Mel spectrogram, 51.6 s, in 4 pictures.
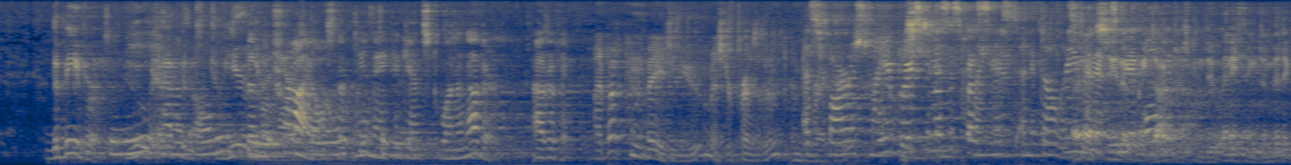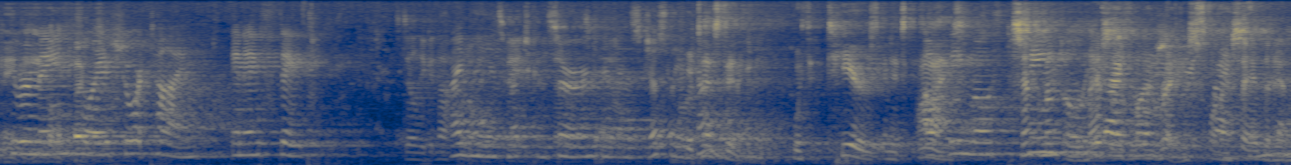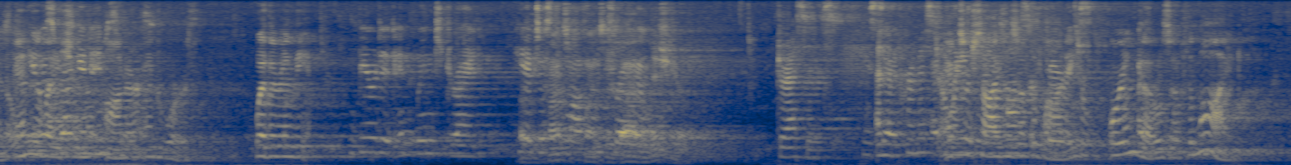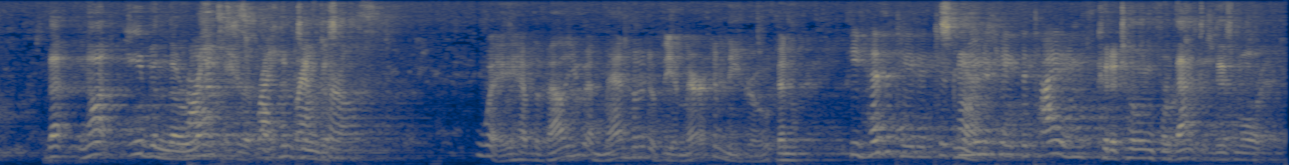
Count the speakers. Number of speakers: ten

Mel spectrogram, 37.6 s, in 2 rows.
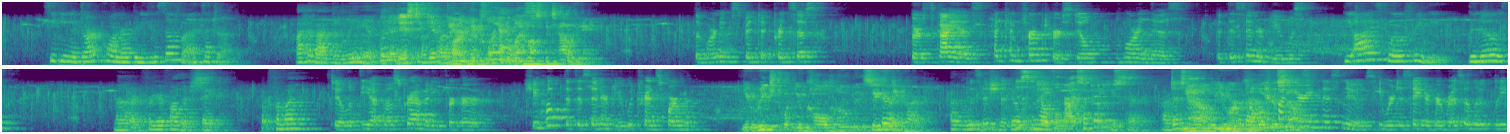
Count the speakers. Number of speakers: five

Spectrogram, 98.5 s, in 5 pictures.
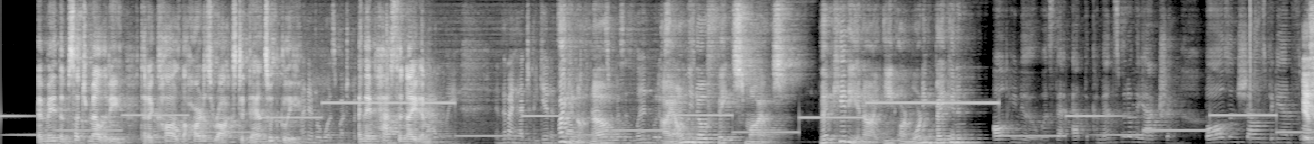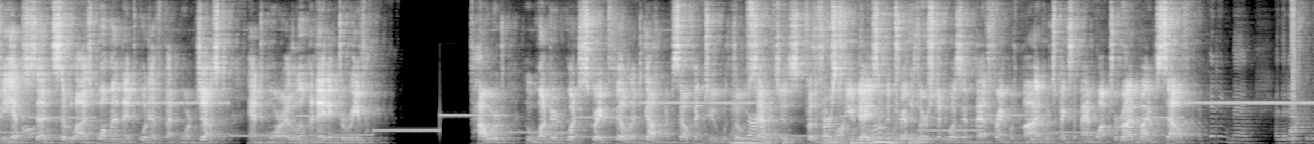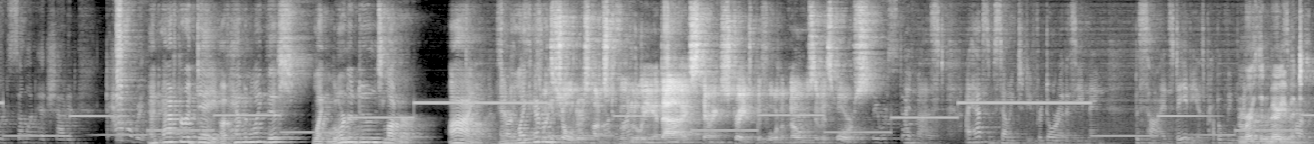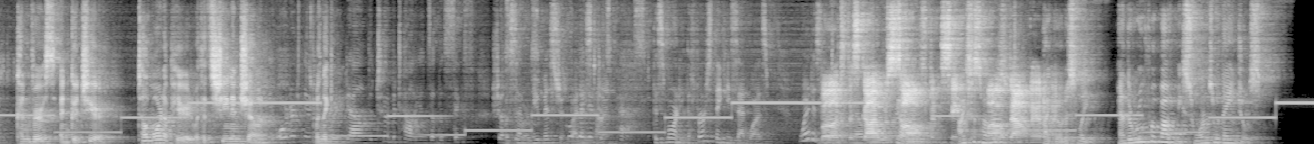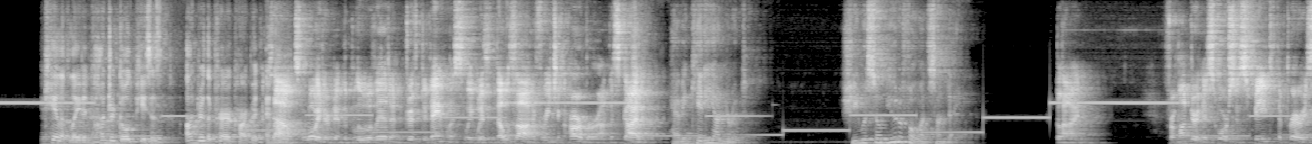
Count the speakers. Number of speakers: five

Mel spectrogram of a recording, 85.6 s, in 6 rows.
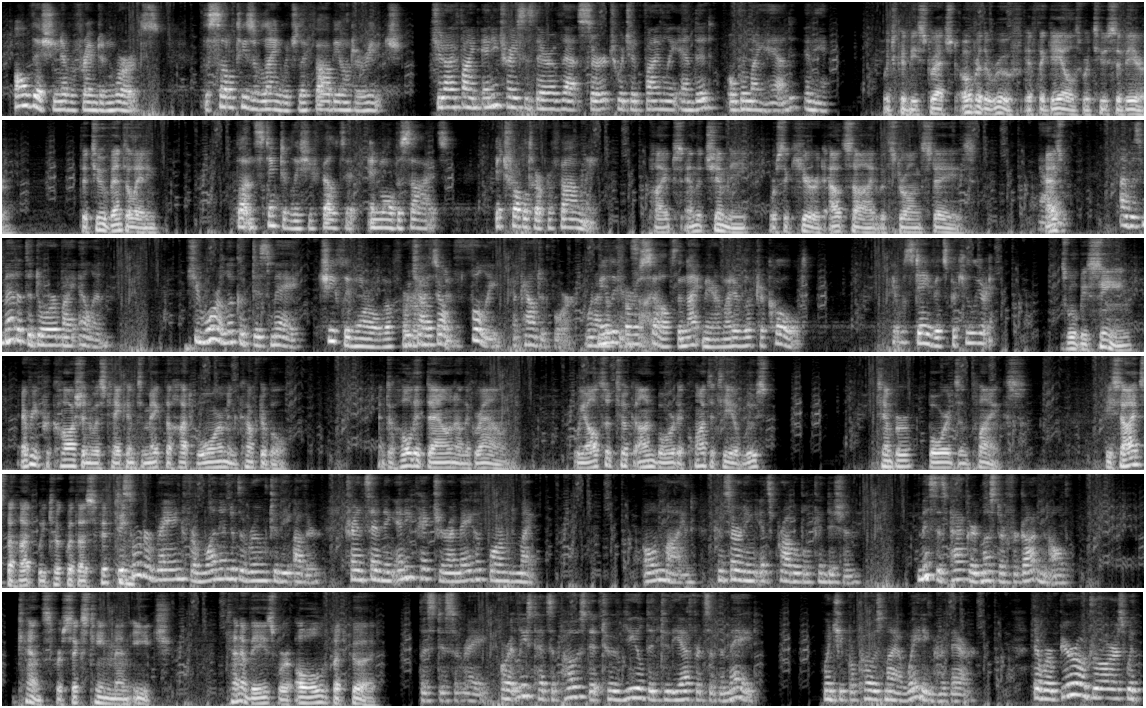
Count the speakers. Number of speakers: three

